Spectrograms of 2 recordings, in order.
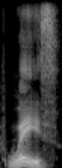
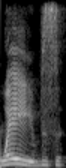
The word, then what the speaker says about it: Waze: Waze. Can you spell that? WAZE. Okay. Because I heard waves. No, I didn't put no V in there.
